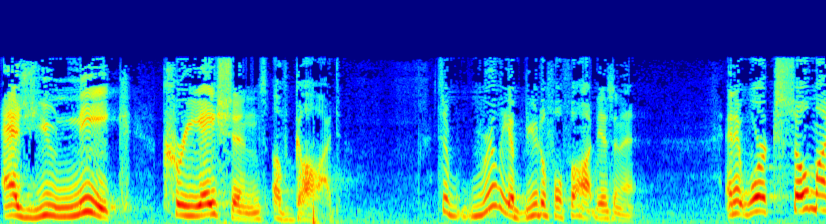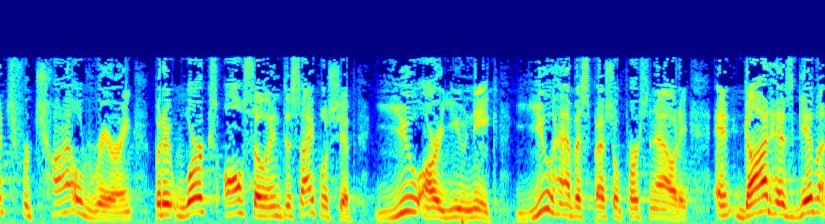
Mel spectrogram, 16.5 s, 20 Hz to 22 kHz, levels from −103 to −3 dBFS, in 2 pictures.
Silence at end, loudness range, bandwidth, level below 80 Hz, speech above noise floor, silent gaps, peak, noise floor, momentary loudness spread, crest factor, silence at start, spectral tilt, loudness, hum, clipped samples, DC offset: 0 s; 6 LU; 8 kHz; -52 dBFS; 36 dB; none; -2 dBFS; -57 dBFS; 12 LU; 20 dB; 0 s; -5 dB/octave; -22 LUFS; none; under 0.1%; under 0.1%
